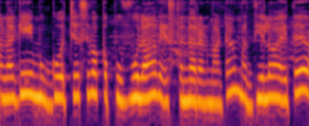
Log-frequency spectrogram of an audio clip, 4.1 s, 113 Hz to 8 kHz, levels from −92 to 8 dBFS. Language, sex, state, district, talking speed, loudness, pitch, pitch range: Telugu, female, Andhra Pradesh, Anantapur, 145 wpm, -15 LUFS, 295 Hz, 275-320 Hz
